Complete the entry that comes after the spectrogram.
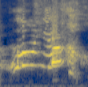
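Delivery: tiny, squeaky, very high voice; small meek voice. Acted. Acting out someone believed to be small, tiny squeaky voice. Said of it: "believed to be small and like".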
